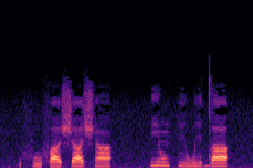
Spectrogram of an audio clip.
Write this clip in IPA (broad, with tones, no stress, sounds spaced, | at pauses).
f u˨ f a˨ ʃ a˨˦ ʃ ã˧ | j ũ˦ k i˧ w i˦ d a˦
